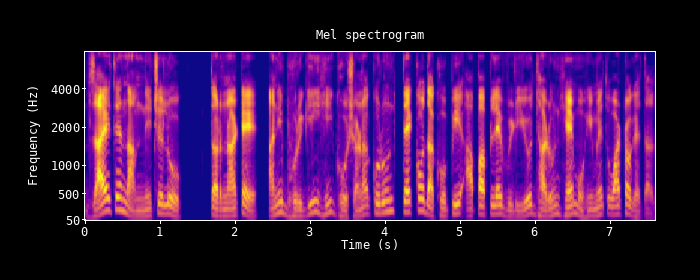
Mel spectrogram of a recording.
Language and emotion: Goan Konkani, neutral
